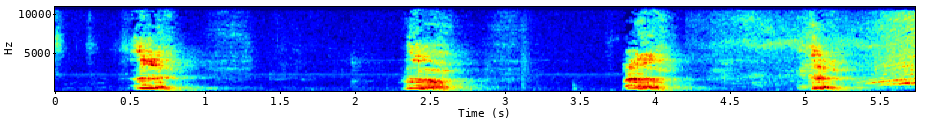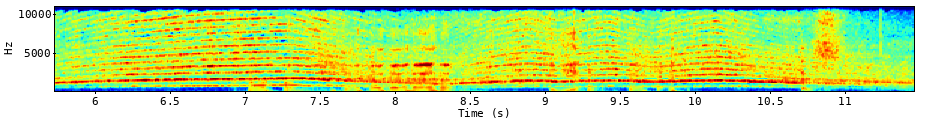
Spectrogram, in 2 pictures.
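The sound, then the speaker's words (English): Four loud, strained grunts from a man working out in a gym, spaced a second or two apart, then a loud wailing lunk alarm siren, set off by his noise, kicks in and keeps rising and falling steadily until the end. “So here's a guy working out. He's making too much noise. Check out the alarm.”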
